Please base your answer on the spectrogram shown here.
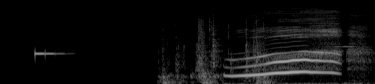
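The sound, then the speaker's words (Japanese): A key card reader beeps once to open a door, followed by a few clunks and a sustained tonal whir as the door opens. “開けてみてくれ。これもカードキーで開くんだろ。”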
